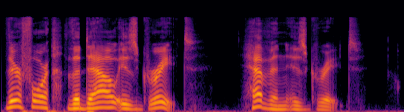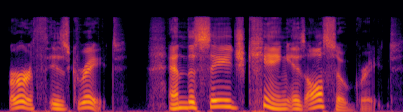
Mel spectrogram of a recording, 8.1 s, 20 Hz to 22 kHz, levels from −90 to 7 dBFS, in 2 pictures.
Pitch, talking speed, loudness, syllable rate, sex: 165 Hz, 135 wpm, -18 LUFS, 3.9 syllables/s, male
